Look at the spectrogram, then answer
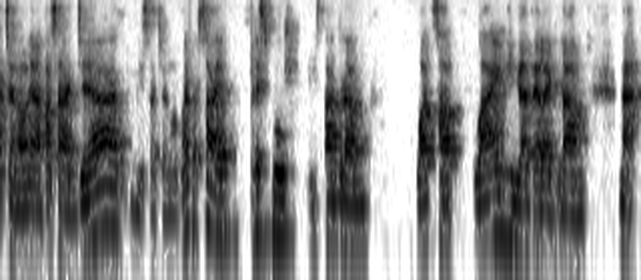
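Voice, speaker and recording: A man's voice: medium pitch, lo-fi sound. A man hosting a webinar in a semi-formal, friendly and somewhat hesitant way, addressing the audience as friends. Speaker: webinar host and moderator. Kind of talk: semi-formal online event introduction.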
